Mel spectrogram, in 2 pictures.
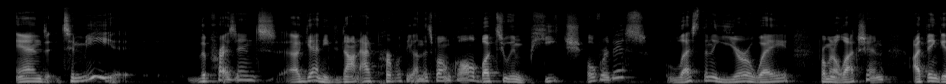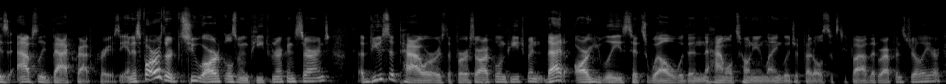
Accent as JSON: {"language": "English", "region": "New York", "country": "United States", "moved": "yes", "said": "I'm from New York originally"}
